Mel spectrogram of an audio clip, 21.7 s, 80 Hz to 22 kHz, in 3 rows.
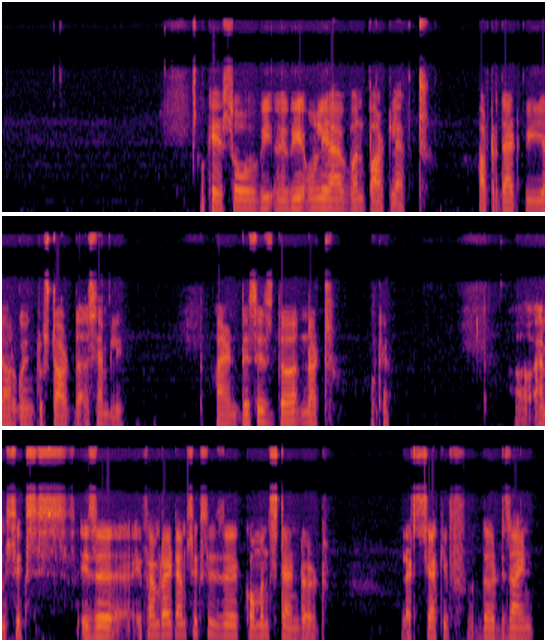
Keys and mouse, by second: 0.9 click, 2.5 click, 3.9 right click, 5.2 click, 8.8 click, 21.6 click.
